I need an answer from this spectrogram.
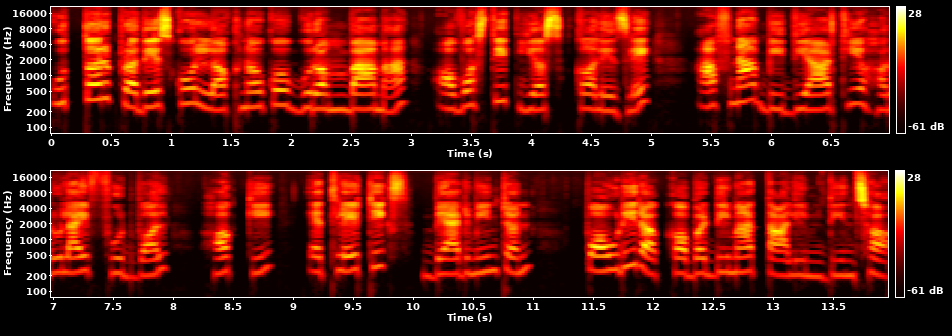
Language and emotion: Nepali, neutral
